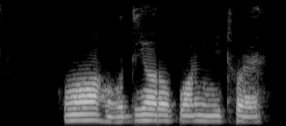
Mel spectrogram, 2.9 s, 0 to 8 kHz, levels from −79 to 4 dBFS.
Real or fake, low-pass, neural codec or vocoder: fake; 7.2 kHz; codec, 44.1 kHz, 3.4 kbps, Pupu-Codec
